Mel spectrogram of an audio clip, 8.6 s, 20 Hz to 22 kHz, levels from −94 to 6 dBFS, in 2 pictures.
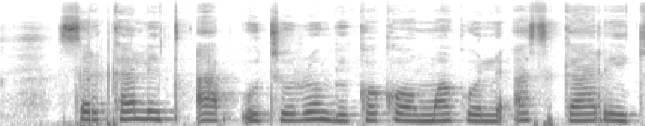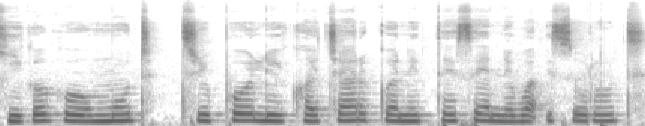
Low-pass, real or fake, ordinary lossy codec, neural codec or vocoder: none; real; none; none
